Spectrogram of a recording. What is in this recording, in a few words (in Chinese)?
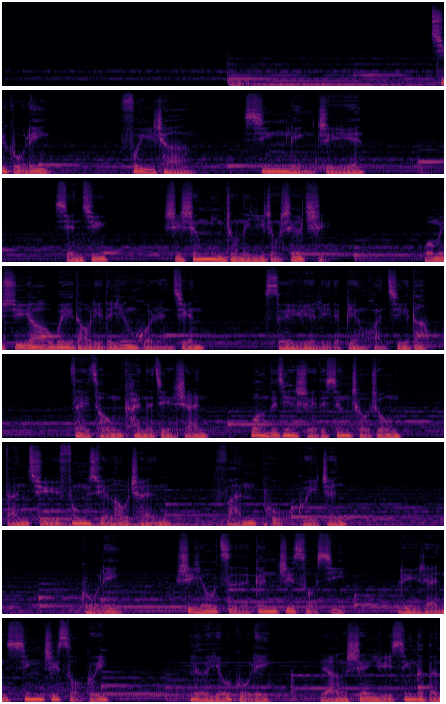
男, 温暖宣传; 古蔺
